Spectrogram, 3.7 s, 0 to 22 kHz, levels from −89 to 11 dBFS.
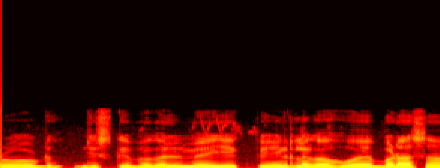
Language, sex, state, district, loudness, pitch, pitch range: Hindi, male, Delhi, New Delhi, -15 LUFS, 130 Hz, 125-135 Hz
